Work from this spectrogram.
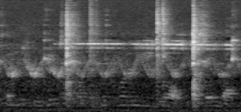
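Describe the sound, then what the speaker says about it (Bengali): Fried lentil dumplings go into a pot in a kitchen where a spinach dish is being cooked, giving several sharp metallic clinks and scrapes of utensils on cookware under a woman's speech. "আমি একটা পাত্রে তুলে নেব।"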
